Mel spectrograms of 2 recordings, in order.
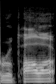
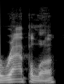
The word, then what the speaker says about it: Rapala: It's a, depending on how you say it, a Rapala or Rapala fishing lure.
